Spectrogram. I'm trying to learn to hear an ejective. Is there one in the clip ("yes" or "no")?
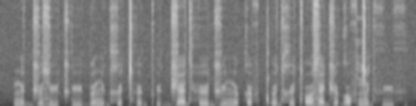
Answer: yes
